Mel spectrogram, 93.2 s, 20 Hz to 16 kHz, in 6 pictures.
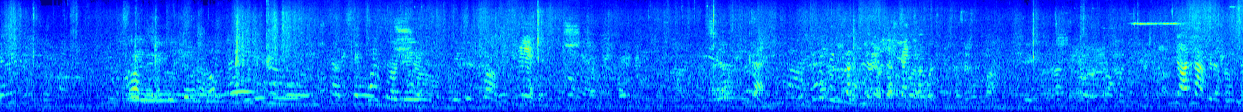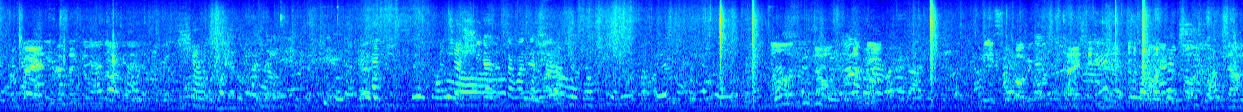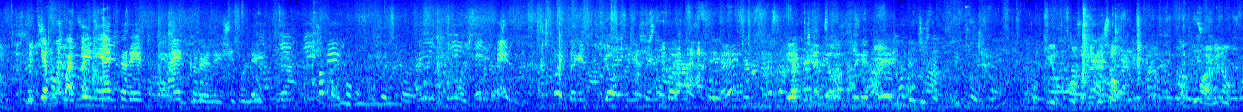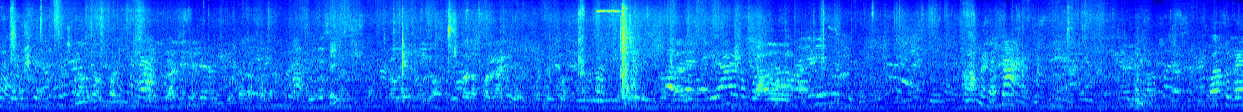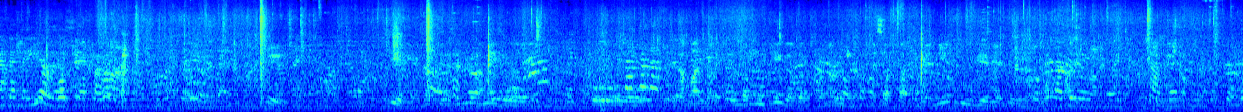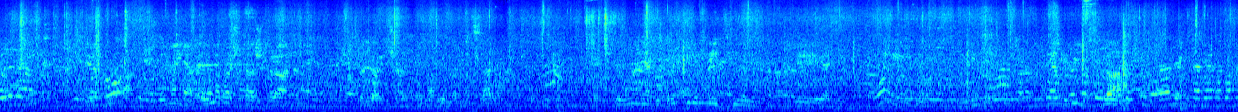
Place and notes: L'Aquila, Piazza d'Armi - 2017-05-22 01-Mercato pzza d'Armi
Area adibita a mercato giornaliero dopo il terremoto del 2009. In precedenza era un’area militare adibita ad esercitazioni per automezzi militari.
L'Aquila AQ, Italy, 22 May 2017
